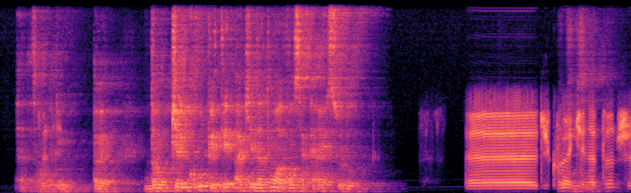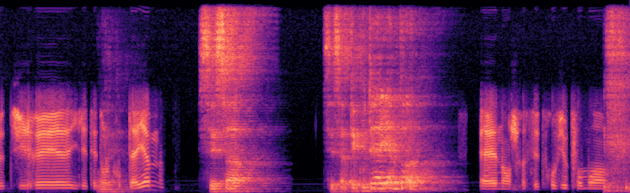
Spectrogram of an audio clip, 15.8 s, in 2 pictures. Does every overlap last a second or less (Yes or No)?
Yes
